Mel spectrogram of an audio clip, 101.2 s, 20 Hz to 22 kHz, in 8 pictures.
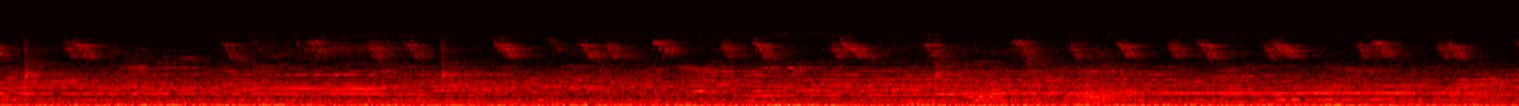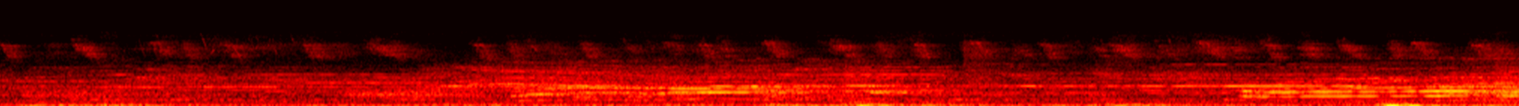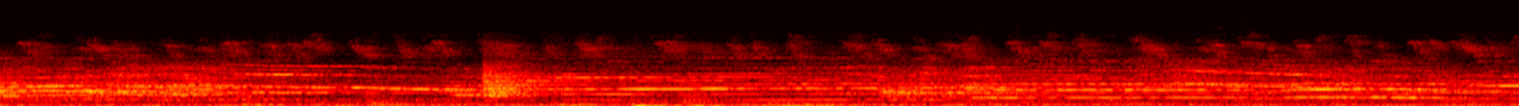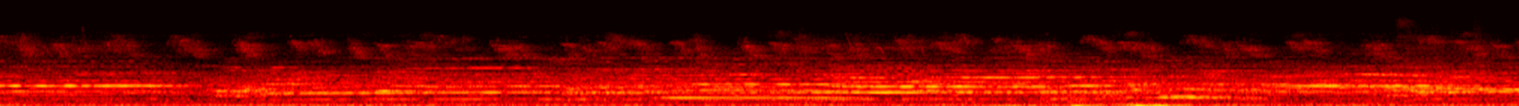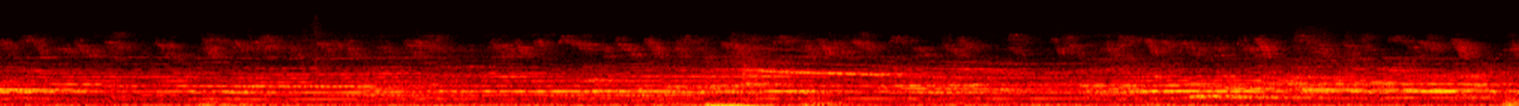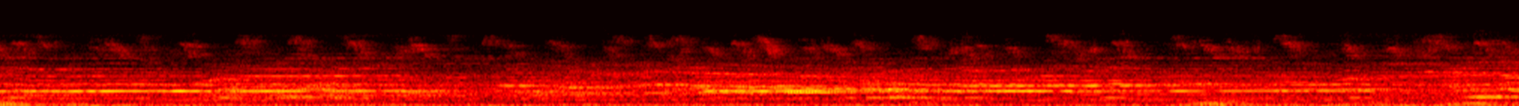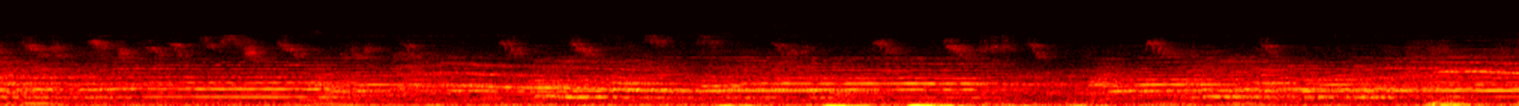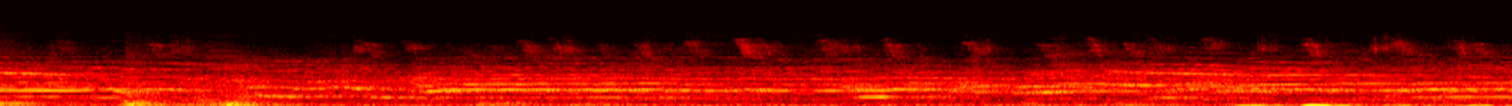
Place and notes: yard ambience, prayer calls from nearby and distant mosques, dogs start to howl
(Sony D50, DPA4060)
Marrakesh, Morocco, 25 February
